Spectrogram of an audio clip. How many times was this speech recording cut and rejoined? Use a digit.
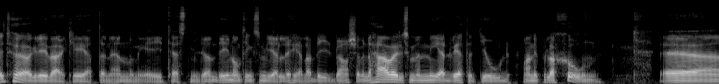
1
